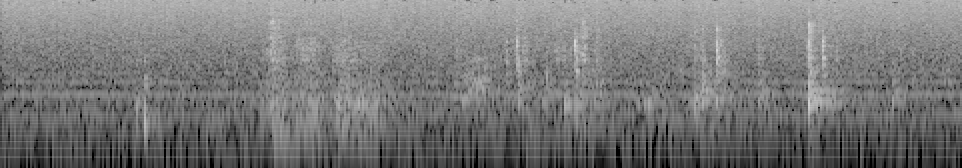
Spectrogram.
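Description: Small metal parts click and clink as they are fitted together.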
